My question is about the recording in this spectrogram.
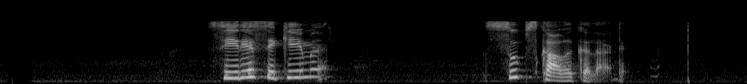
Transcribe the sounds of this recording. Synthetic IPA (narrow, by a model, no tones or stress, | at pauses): siːɾijəsekejːmə | supskaːʋəkəlʔa̰ːʈə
